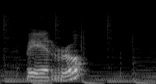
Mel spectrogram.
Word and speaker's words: perro: The second sound is called a trill. It's basically a double R, and you'll find it in words like perro, perro, dog.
